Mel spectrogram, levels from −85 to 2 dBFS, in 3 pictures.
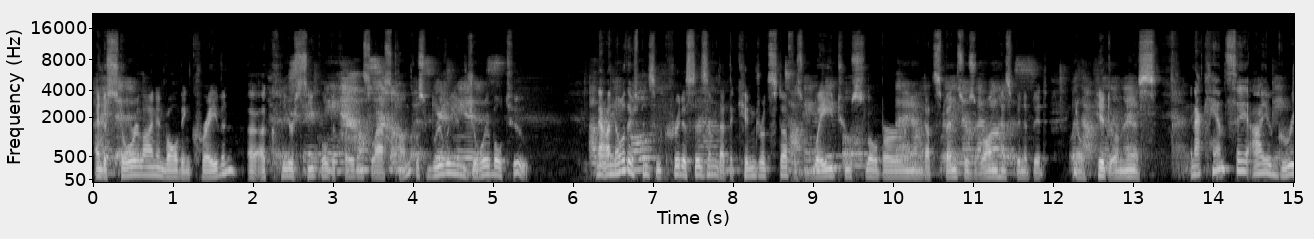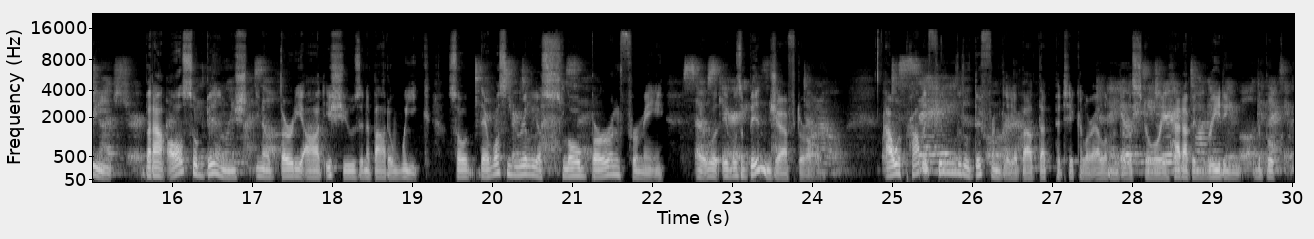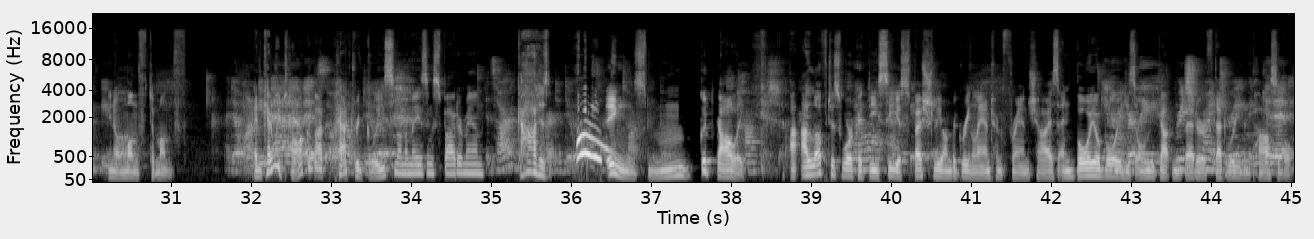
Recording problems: voice in the background; loud; throughout; 8 dB below the speech

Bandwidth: 15 kHz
